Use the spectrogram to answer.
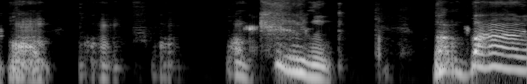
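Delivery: mock booming guitar notes, building; imitated riff. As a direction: hum the riff rising in pitch. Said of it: "you sound like a fucking alien ship landing".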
